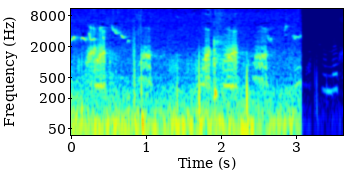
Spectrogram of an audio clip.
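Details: Marsh frog, attacked by a grass snake, utters a few coarse, rattling, duck-like croaks in quick succession over three seconds, ending in abrupt near-silence.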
